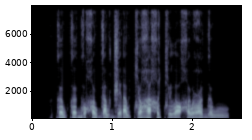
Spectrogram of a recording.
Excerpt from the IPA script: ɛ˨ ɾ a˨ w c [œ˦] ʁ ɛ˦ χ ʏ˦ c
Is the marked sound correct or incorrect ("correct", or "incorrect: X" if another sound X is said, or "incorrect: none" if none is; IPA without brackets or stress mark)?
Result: incorrect: ø˦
